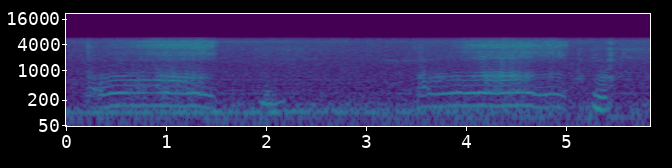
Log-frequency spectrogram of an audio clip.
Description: Plump orange cat snores his heart out.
